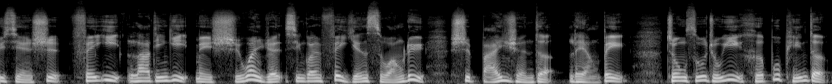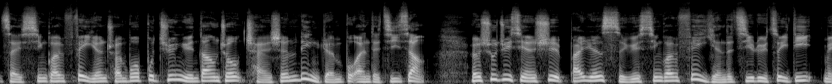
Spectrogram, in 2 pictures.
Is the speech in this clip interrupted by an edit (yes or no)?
no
